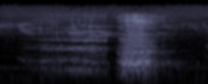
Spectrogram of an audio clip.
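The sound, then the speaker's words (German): A lion roars loudly, a rumbling growl that builds into one powerful, raspy bellow before trailing off, with no other sounds around it. “Zum Beispiel Leo, den Löwen.”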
